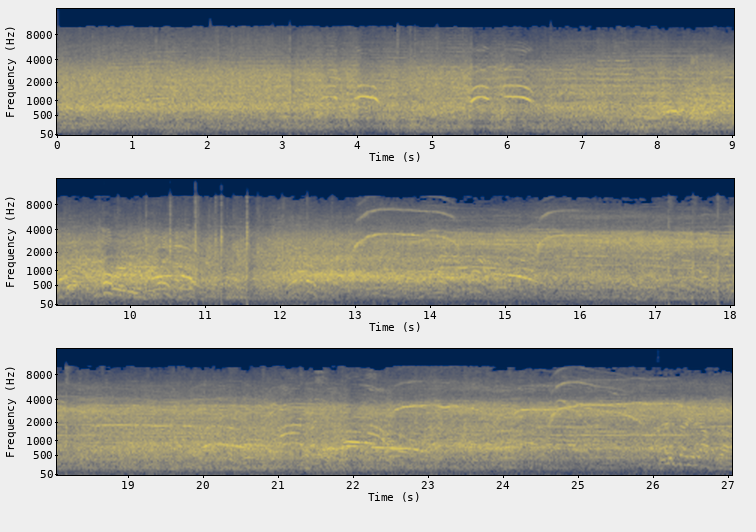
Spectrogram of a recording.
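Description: A large stadium crowd roars and chants steadily from all around.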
